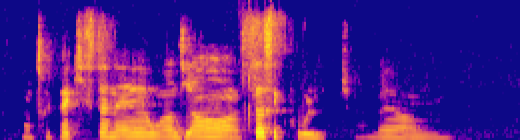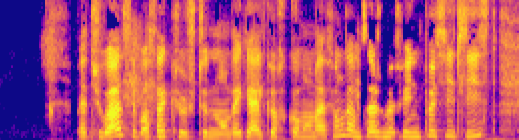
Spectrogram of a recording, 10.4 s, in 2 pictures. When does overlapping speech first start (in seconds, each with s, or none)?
none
